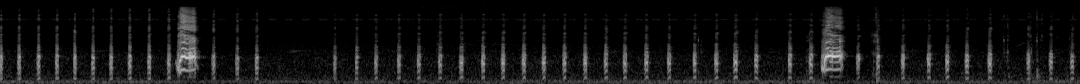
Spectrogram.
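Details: Female red junglefowl clucking in a long steady series, roughly four clipped notes per second with a brief pause, punctuated by two loud rasping squawks.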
